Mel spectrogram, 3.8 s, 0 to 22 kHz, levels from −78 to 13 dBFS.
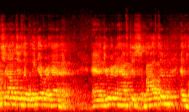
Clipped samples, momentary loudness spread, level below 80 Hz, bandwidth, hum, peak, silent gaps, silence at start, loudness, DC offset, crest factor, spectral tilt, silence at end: under 0.1%; 5 LU; -48 dBFS; 14 kHz; none; -4 dBFS; none; 0 s; -13 LUFS; under 0.1%; 8 dB; -5 dB/octave; 0 s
